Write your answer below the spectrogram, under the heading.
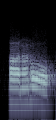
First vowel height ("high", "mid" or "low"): low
